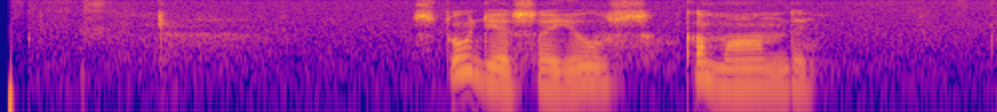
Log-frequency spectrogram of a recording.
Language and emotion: Russian, sad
